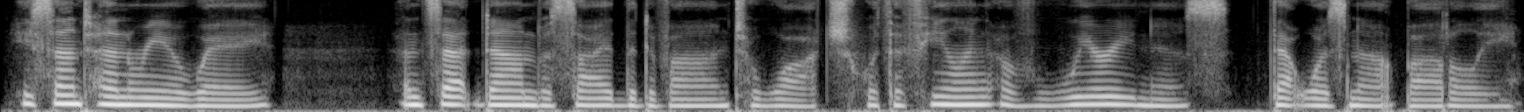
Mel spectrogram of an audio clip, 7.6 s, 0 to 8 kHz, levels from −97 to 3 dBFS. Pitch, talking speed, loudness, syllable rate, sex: 185 Hz, 165 wpm, -17 LUFS, 4.6 syllables/s, female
